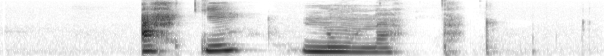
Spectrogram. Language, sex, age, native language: Icelandic, male, 8, Icelandic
